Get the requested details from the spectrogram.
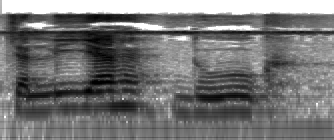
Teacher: ਚਲੀਐ ਨਹੀਂ ਕਹਿ ਦੇਣਾ ਹਾਹ ਵੀ ਉਚਾਰਨ ਕਰਨਾ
